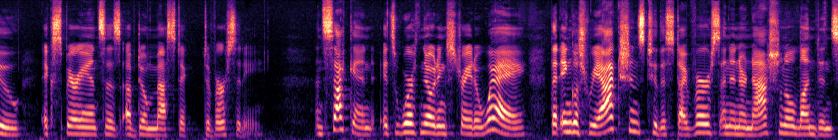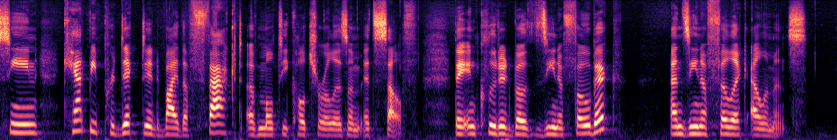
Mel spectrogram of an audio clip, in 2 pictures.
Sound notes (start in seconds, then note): none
